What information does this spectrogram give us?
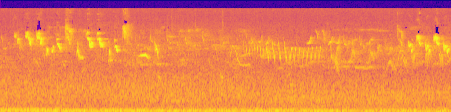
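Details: European pied flycatcher (Ficedula hypoleuca) singing bright, high, sweet phrases of quick chipping notes and a short fast trill, over a steady low rumble of wind or distant traffic.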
